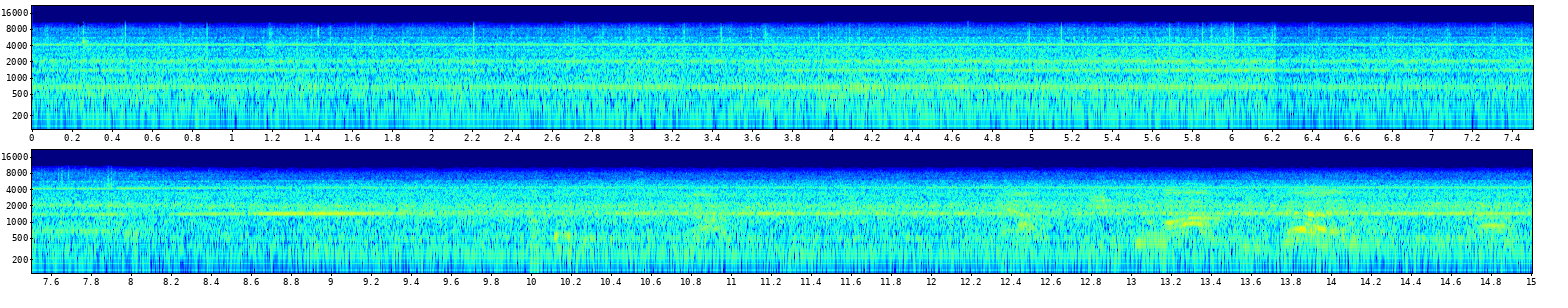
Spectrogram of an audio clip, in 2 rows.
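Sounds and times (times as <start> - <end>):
lathe bit cutting aluminum: 0.0 - 11.6
metal lathe machine whine: 0.0 - 15.0.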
